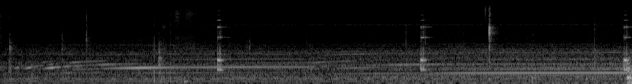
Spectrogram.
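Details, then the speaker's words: Zenith Eazy PC, a 1987 XT clone about 37 years old, at power-on: a few thin, irregular beeps and clicks with no clear pattern; the cause of the beeping is unknown. "I'm not sure what the beeping is"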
